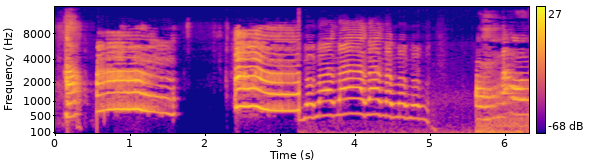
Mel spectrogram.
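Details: Cats meowing in a funny compilation: long, steady, rich-toned meows lasting about a second each, separated by short silences, with a wavering final cry that starts abruptly.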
